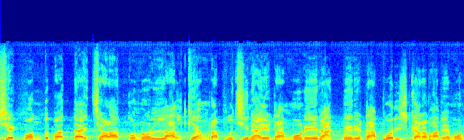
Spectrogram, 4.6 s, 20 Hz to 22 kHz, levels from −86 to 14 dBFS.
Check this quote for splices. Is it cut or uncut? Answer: uncut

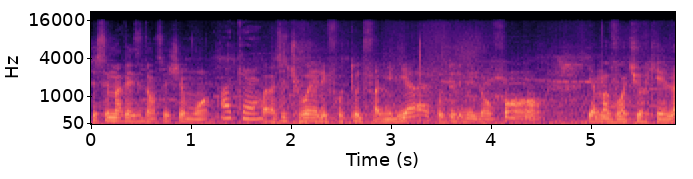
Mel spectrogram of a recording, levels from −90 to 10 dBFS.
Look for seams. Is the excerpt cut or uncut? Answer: uncut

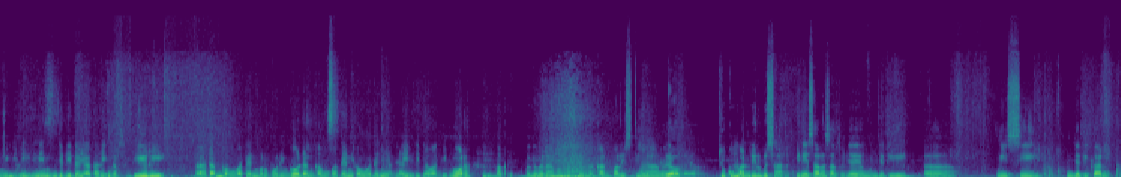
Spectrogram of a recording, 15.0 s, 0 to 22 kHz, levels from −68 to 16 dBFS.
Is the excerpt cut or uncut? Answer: cut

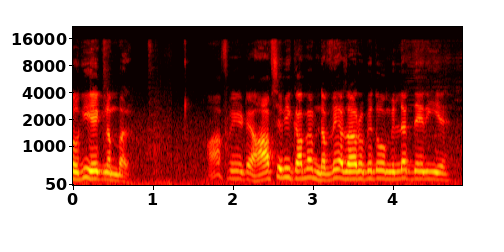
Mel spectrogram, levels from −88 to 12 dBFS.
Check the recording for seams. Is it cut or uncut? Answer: cut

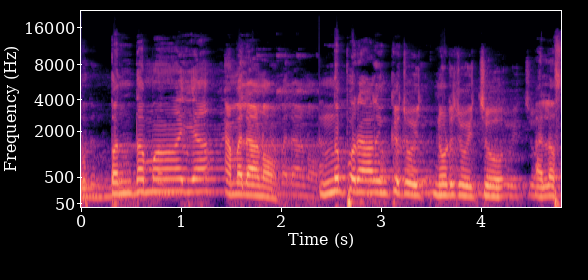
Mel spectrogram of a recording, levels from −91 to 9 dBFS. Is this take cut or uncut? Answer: cut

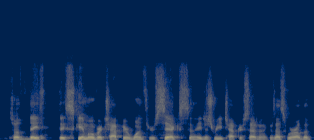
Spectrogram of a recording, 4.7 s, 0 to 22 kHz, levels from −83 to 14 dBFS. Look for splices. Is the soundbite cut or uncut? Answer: uncut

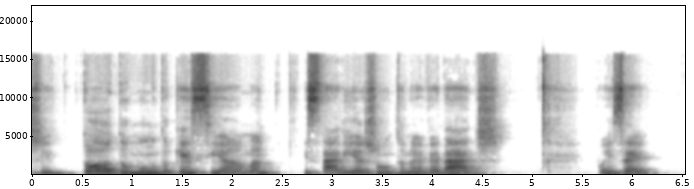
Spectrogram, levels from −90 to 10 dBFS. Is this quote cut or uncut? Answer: uncut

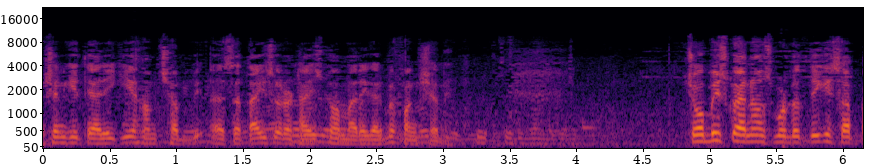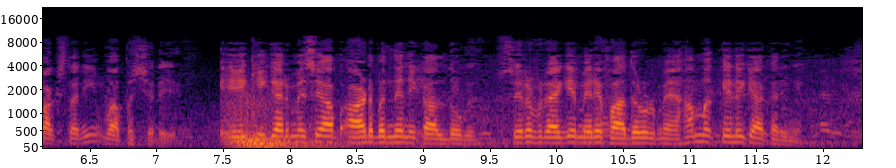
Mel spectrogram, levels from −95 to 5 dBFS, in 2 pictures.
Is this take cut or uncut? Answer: cut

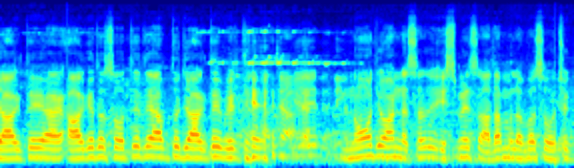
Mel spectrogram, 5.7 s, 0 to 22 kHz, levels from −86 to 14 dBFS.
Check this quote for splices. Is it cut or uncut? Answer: cut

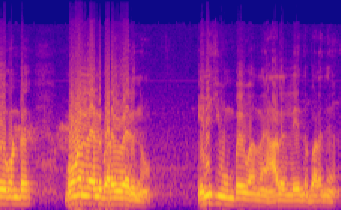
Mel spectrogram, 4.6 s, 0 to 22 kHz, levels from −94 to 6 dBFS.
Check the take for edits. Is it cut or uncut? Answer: uncut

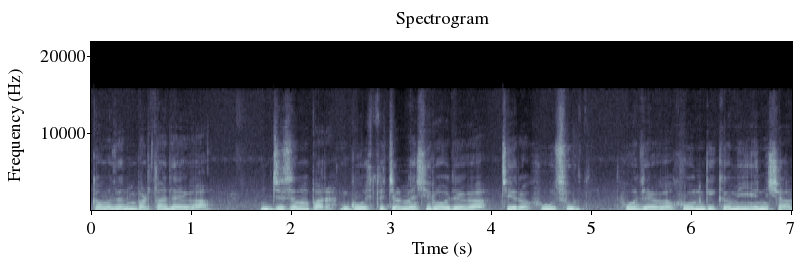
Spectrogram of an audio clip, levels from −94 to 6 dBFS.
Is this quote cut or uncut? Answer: cut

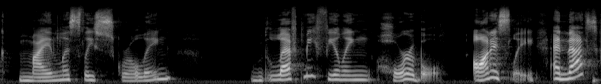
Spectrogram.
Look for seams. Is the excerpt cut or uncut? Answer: uncut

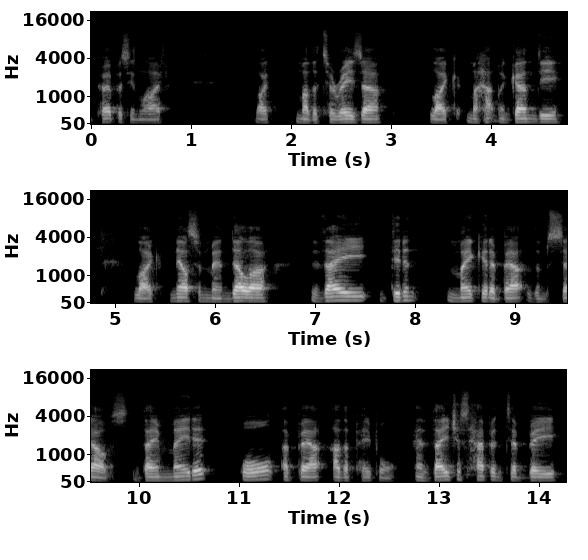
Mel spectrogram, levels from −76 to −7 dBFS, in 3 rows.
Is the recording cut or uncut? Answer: cut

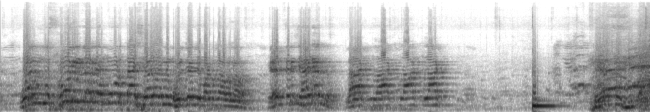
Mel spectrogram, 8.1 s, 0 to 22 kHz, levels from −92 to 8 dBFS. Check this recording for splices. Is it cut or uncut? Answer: uncut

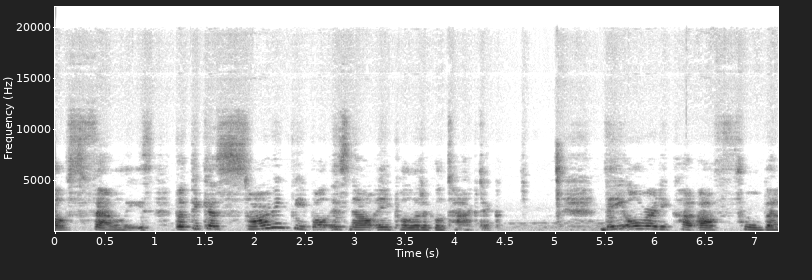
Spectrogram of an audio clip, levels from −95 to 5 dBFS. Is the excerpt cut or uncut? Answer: cut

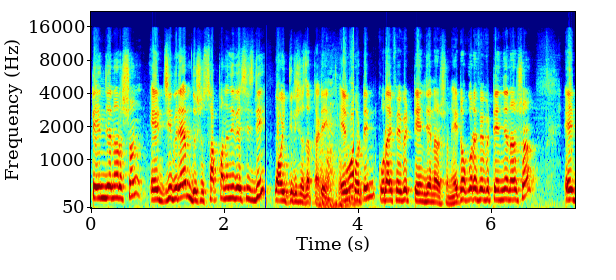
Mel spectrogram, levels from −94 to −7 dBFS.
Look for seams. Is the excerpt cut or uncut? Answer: cut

